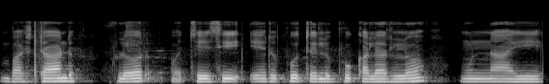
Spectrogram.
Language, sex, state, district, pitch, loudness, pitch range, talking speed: Telugu, male, Telangana, Hyderabad, 140 Hz, -18 LUFS, 135-145 Hz, 85 wpm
